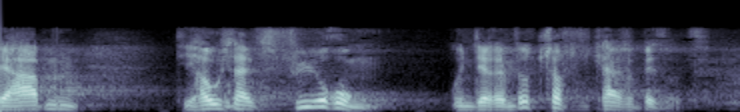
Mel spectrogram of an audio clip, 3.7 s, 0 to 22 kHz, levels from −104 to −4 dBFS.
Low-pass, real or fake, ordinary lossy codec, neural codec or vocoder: none; real; none; none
